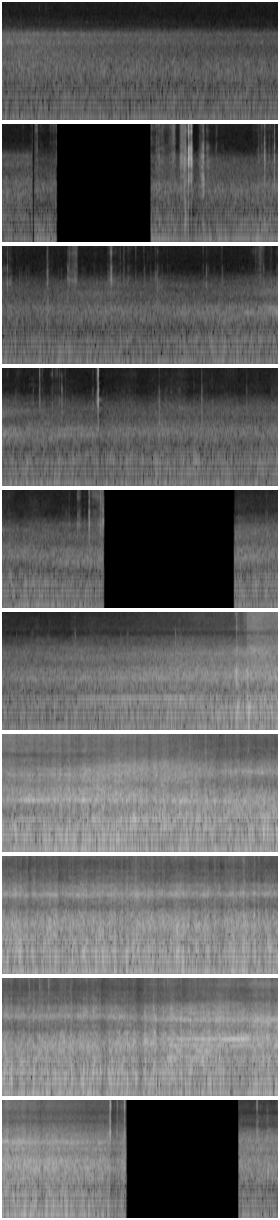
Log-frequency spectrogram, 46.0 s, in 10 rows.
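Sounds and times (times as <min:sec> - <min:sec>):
train passing at speed: 0:00.0 - 0:05.4, 0:08.2 - 0:19.8, 0:22.3 - 0:43.5, 0:45.4 - 0:46.0.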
